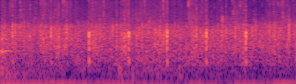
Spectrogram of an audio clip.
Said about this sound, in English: Let's give Him a big shout of applause.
